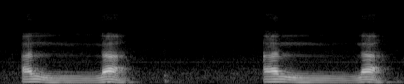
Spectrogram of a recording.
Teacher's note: ujung sisi lisan dengan gusi gigi seri atas · Term: lam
